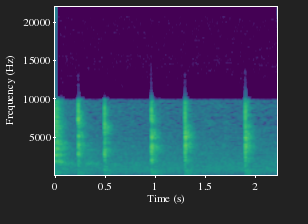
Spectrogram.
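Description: Pen tip clicking against a writing board as words are written, five light clicks at uneven spacing.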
